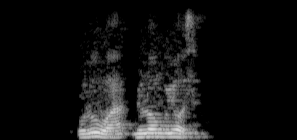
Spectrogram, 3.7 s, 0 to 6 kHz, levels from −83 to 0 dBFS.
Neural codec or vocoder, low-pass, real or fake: none; 5.4 kHz; real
